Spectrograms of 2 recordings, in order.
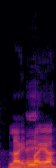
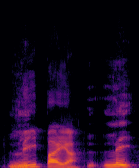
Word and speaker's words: Liepāja: Liepāja? Even I don't Li Liep Liepāja.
